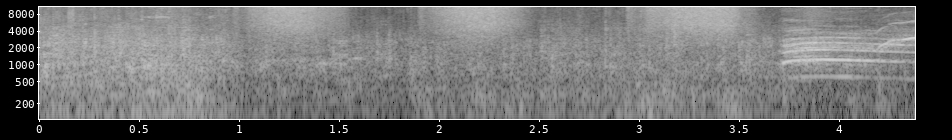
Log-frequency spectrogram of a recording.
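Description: A broom sweeps across stone with slow, scratchy strokes.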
